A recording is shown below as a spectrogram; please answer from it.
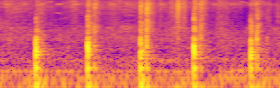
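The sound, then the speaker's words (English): Footsteps of someone walking past a shop: five soft, evenly spaced steps, faint and alone, each a short dull thud. “again with the footsteps, mine start to pick up, as do theirs.”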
